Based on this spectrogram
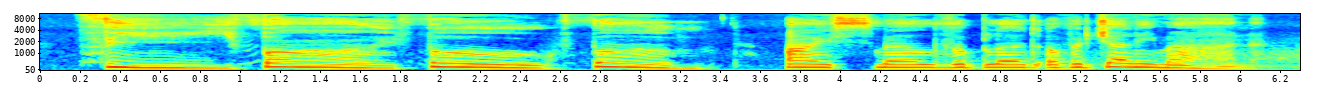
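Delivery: enormous, loud, booming giant voice, "fi" stretched. Reading a story aloud, a character pretends to be a giant; booming giant voice. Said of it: "an enormous voice boomed out".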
